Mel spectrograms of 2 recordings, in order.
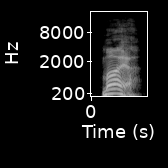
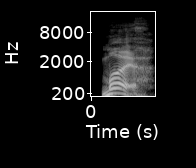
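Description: First: "Maya!" much higher and louder, desperate; desperate cry. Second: "Maya!" called out louder and higher; crying out. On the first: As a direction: call "Maya!" again, now frantic. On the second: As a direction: call your fainting wife's name, alarmed. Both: Acted. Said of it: "cried out her husband".

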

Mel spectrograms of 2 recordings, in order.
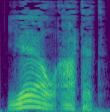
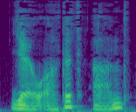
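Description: First: Slow, firm, drawn-out restatement; weighty, measured proclamation; solemn repeat. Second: Said in the usual way. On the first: A narrator's reading. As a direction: repeat it slowly as the final word. Gobber repeats his solemn reading.

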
